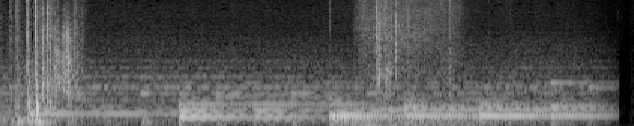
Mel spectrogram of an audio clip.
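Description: Intro jingle for an animated logo: held chords that change twice, with sharp clicks in the first half-second and a short noisy swell midway.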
